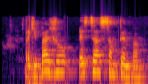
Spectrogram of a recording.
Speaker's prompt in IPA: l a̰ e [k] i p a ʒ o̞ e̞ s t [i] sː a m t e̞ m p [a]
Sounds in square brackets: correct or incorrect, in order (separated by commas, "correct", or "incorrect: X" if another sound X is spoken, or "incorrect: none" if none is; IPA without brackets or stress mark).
correct, incorrect: a, correct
